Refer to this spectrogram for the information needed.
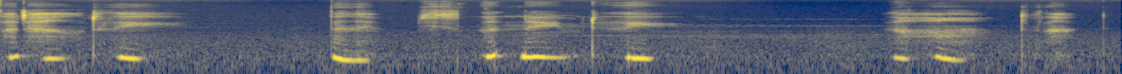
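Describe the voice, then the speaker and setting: A woman with a British accent playing a tender, possessive, regal witch in a soft breathy ASMR whisper, with archaic, stately phrasing. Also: medium pitch, steady tone, extremely slow, pauses often, a little hiss or hum. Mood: possessive, soothing. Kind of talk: ASMR roleplay. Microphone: close binaural microphone.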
